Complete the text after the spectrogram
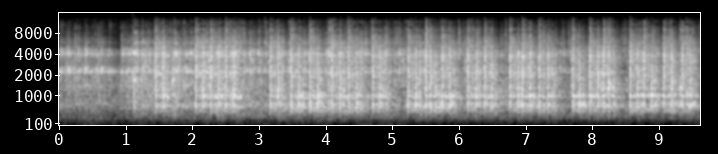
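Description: Glass marbles click against each other as they pile up.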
